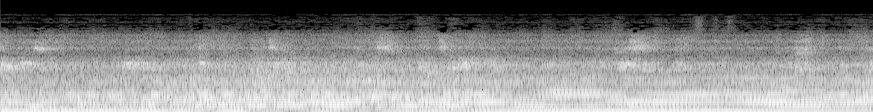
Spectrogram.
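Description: Death-industrial electronic music played live: a heavy, steady low drone with sustained tones held above it and scattered noise on top, at a constant loud level.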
